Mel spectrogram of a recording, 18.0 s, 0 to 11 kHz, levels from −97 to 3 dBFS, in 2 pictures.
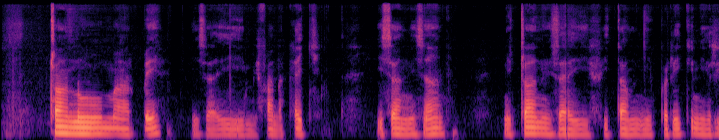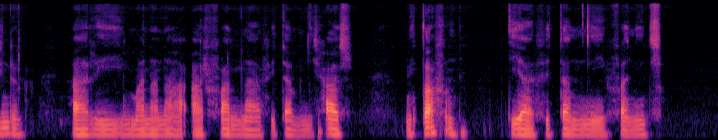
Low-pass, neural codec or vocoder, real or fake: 9.9 kHz; vocoder, 44.1 kHz, 128 mel bands, Pupu-Vocoder; fake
